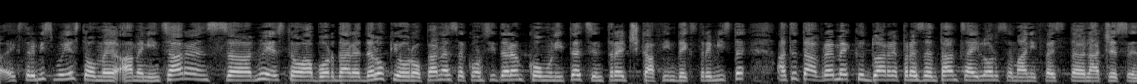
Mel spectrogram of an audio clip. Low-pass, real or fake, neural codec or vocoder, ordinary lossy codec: 7.2 kHz; real; none; none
